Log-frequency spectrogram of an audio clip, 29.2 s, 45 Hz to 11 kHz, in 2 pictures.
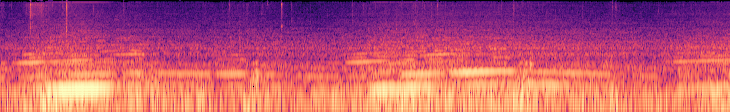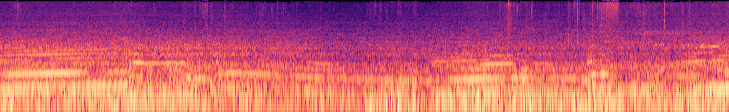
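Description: Chevrolet C8 Corvette Z06's flat-plane-crank V8, heard from inside the cabin on the move. Its engine note rises and falls several times as the throttle is worked, over a steady rumble of road and tyre noise.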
